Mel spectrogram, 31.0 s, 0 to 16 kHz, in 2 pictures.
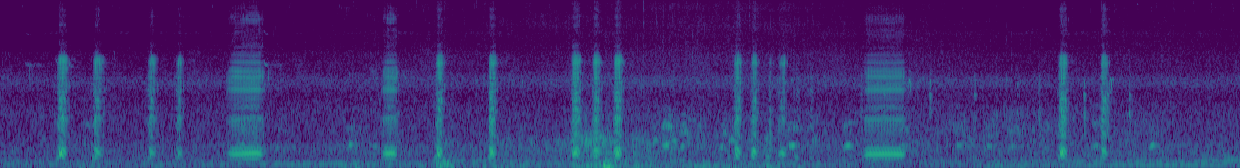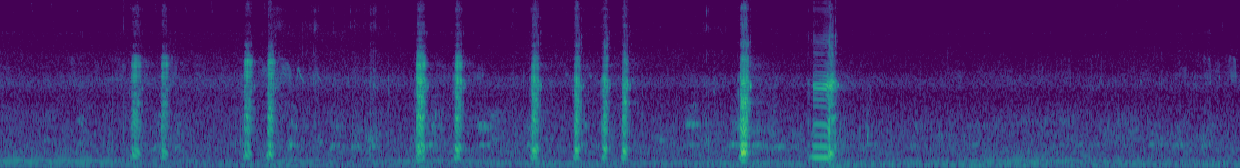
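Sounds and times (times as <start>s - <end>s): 
duck hunting in the countryside: 0.7s - 3.3s, 4.8s - 6.3s, 7.1s - 14.2s, 17.1s - 17.8s, 18.5s - 26.1s.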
